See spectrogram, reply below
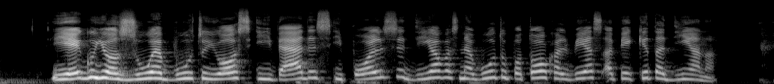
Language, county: Lithuanian, Vilnius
